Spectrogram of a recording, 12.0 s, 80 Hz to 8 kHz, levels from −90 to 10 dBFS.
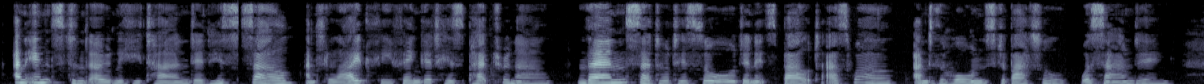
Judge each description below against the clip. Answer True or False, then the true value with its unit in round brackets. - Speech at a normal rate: True (145 wpm)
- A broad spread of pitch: False (3.8 semitones)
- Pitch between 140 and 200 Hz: True (190 Hz)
